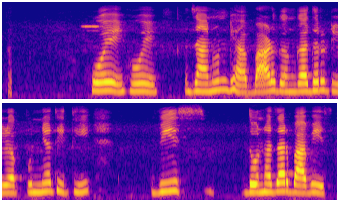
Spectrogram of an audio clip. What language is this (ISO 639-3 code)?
mar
